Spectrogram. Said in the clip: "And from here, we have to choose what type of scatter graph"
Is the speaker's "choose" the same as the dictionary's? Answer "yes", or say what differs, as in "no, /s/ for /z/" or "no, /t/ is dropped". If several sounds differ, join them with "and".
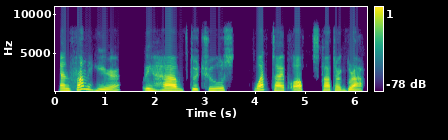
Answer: no, /s/ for /z/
